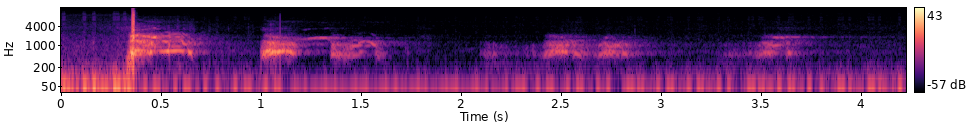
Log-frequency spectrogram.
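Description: A dog barking in short bursts, about six times, the first bark starting with a sharp click.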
